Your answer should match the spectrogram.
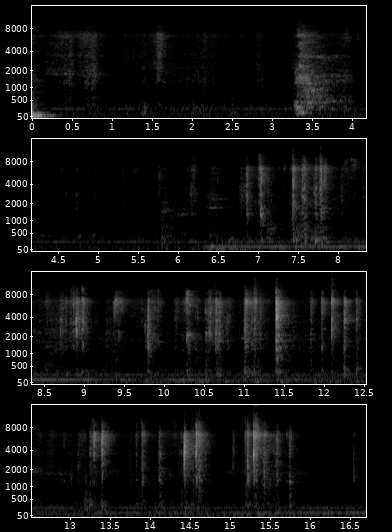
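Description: Small irregular clicks and rustles of a loop resistance band being pulled up over the legs and rolling on itself, with a short louder rustle about three seconds in as he sits down on the carpet. A faint steady hum runs underneath.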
